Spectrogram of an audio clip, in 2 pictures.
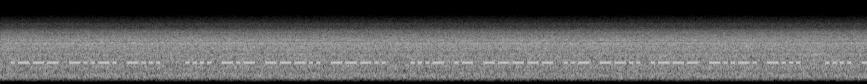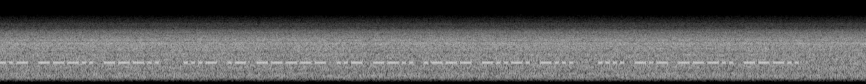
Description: Morse code, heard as a keyed tone, machine-sent, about 33 wpm, 1020 Hz, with radio hiss and a squelch burst at the end. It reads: … HK88 VA0UZJ/B HK88 VA0UZJ/B HK88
